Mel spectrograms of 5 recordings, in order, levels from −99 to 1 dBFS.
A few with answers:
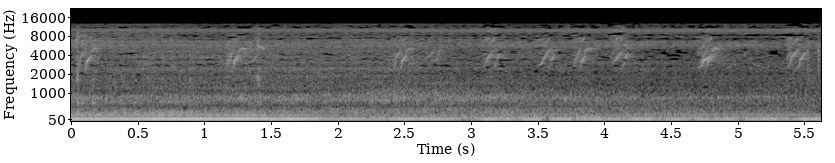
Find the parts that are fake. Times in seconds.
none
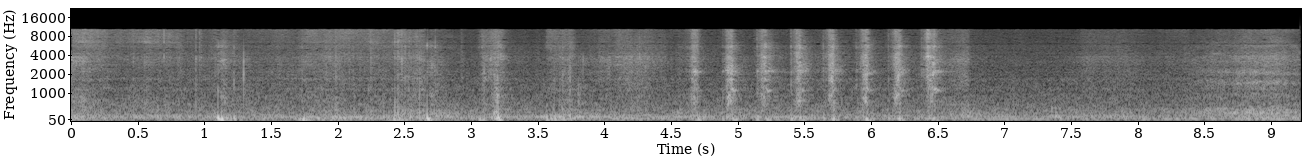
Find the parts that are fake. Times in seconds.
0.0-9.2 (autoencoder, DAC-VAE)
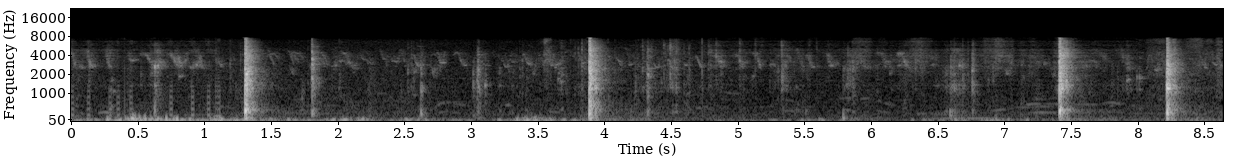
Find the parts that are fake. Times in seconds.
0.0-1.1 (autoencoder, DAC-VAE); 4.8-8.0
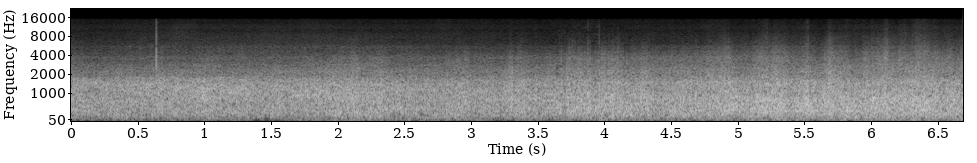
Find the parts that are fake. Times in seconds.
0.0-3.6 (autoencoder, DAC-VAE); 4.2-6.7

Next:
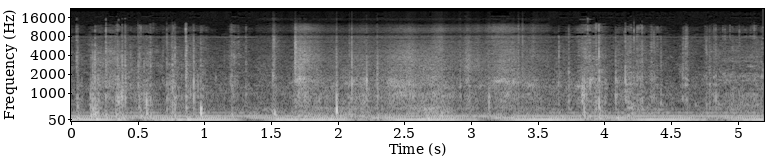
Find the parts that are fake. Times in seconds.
1.4-3.6 (autoencoder, DAC-VAE)

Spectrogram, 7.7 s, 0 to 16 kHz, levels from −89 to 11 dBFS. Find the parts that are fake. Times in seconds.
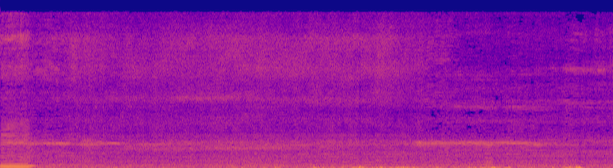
0.8-5.3 (autoencoder, DAC-VAE)

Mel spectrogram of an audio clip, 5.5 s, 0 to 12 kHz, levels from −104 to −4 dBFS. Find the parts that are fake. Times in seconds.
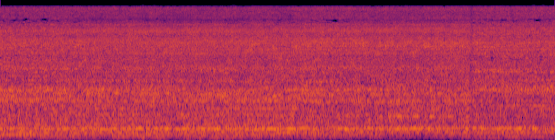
0.8-3.1 (autoencoder, DAC-VAE); 3.5-4.7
